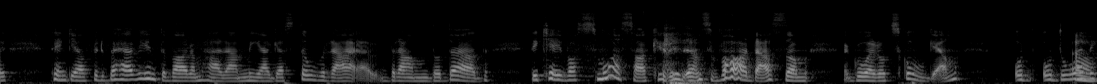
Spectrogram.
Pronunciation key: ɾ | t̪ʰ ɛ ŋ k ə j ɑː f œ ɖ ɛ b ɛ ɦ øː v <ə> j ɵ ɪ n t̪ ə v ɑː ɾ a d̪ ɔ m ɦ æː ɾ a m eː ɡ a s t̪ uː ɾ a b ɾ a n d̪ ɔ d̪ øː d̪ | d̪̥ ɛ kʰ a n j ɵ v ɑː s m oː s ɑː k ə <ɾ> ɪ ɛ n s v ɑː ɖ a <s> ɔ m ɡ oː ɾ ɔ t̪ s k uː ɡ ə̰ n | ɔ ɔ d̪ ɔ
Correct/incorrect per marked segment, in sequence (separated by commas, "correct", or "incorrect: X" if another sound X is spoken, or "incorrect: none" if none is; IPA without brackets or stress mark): correct, correct, correct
